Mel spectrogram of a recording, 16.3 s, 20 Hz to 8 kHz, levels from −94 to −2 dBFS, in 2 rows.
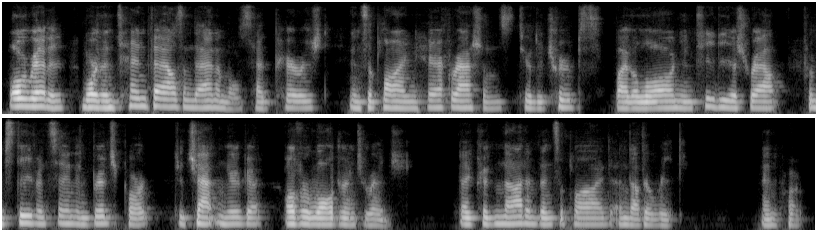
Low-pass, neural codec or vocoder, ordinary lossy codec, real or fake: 7.2 kHz; codec, 44.1 kHz, 2.6 kbps, SNAC; Opus, 24 kbps; fake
